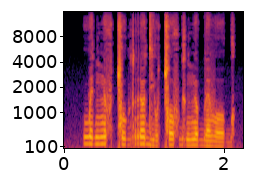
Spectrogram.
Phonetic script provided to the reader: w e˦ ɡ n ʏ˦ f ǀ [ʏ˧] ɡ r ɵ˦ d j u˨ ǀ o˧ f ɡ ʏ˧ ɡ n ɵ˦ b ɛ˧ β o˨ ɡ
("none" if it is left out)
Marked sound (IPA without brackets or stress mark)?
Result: u˧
